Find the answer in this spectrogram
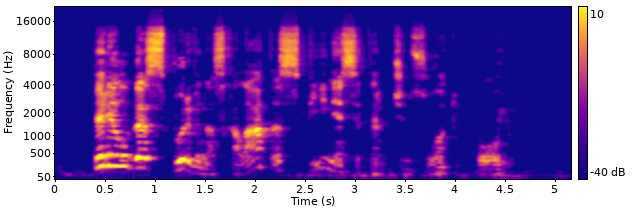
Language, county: Lithuanian, Tauragė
